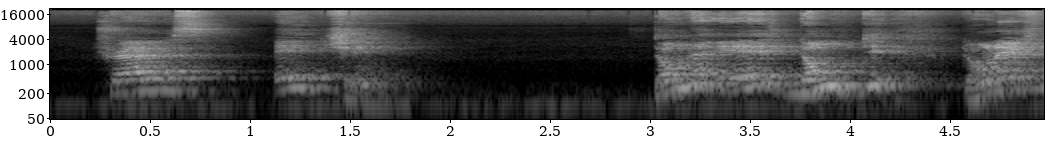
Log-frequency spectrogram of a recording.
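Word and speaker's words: Etienne: So, all along we've been ever since college, everybody's been calling him Travis Antienne. That is not actually how you pronounce his name. It's Travis Aen.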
